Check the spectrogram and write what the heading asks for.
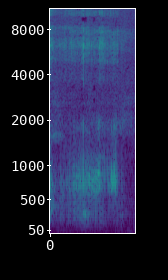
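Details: Black pug–Boston terrier mix dog snoring loudly: a single rough, rattling, drawn-out noisy breath; snoring.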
